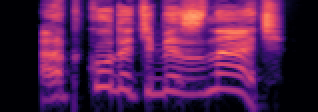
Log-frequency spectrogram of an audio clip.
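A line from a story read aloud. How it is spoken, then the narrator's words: Shrill squeal. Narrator (Russian): взвизгнул кучерявый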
